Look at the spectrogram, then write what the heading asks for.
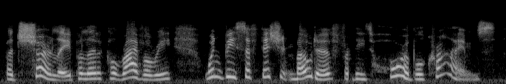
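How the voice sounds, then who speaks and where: Woman playing inquisitive high-voiced lady sleuth. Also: animated, moderate pace, slightly rough, exaggerated voice. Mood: inquisitive, earnest. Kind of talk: old-time radio drama acting. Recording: dull lo-fi stream audio.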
